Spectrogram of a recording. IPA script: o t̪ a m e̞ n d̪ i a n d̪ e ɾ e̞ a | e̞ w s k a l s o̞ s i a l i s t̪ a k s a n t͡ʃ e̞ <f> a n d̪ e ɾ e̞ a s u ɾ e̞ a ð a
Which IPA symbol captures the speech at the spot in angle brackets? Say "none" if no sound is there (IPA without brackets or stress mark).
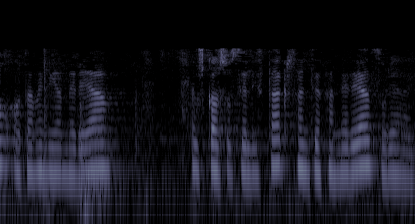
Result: θ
